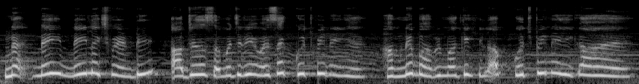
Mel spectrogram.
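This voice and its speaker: A timid, hungry young boy servant pleads in a squeaky, very high voice. He sounds apologetic and meek throughout this game story skit. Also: normal speed, a little mellow, soft background music. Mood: begging.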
